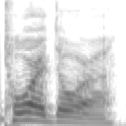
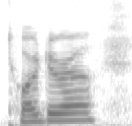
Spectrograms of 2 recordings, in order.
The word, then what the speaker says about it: Toradora: 'Cause I'm thinking I've heard some, but are you sure it's not like Tordoro? No, it's not that.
